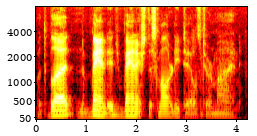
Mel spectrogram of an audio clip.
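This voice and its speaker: A man narrating a scripted western story in a measured, dramatic manner. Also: low-pitched, sharp tone. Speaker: audiobook narrator.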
